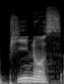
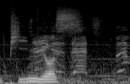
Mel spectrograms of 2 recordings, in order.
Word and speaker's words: Pinos: Nee, Pinos ja nur, wenn so eine Welle auf dem I ist. Nicht auf dem I, auf dem N natürlich. Ist Spanisch. So.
